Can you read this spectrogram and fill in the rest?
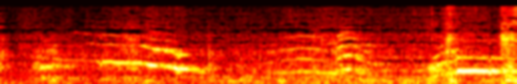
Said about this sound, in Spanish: ¿Qué fue eso? Un aullido.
